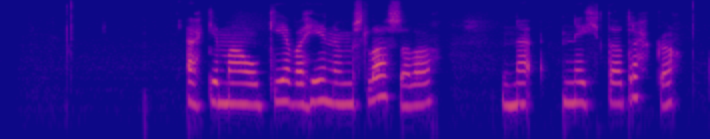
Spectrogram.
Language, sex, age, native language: Icelandic, female, 12, Icelandic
